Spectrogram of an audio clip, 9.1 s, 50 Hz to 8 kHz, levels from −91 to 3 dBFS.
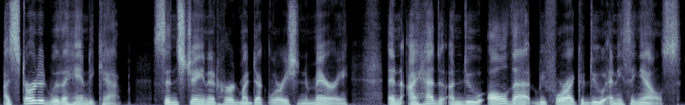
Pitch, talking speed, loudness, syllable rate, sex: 140 Hz, 170 wpm, -18 LUFS, 5.0 syllables/s, male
